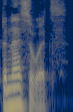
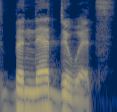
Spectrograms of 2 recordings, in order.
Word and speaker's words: Benesowitz: I said it right, Benesowitz.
